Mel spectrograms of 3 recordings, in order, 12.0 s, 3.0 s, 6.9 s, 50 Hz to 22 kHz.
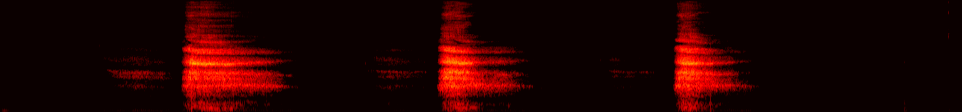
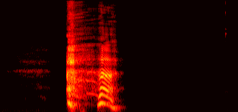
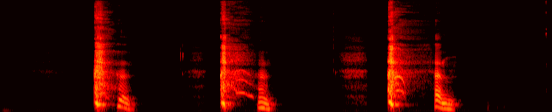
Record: {"exhalation_length": "12.0 s", "exhalation_amplitude": 3668, "exhalation_signal_mean_std_ratio": 0.32, "cough_length": "3.0 s", "cough_amplitude": 9035, "cough_signal_mean_std_ratio": 0.29, "three_cough_length": "6.9 s", "three_cough_amplitude": 11794, "three_cough_signal_mean_std_ratio": 0.29, "survey_phase": "beta (2021-08-13 to 2022-03-07)", "age": "65+", "gender": "Female", "wearing_mask": "No", "symptom_none": true, "smoker_status": "Ex-smoker", "respiratory_condition_asthma": false, "respiratory_condition_other": false, "recruitment_source": "REACT", "submission_delay": "2 days", "covid_test_result": "Negative", "covid_test_method": "RT-qPCR"}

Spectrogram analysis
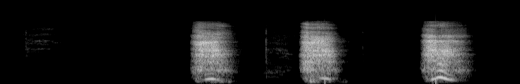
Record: {"exhalation_length": "5.2 s", "exhalation_amplitude": 30459, "exhalation_signal_mean_std_ratio": 0.36, "survey_phase": "beta (2021-08-13 to 2022-03-07)", "age": "18-44", "gender": "Female", "wearing_mask": "No", "symptom_cough_any": true, "symptom_runny_or_blocked_nose": true, "symptom_sore_throat": true, "symptom_fatigue": true, "symptom_headache": true, "symptom_change_to_sense_of_smell_or_taste": true, "symptom_loss_of_taste": true, "symptom_onset": "4 days", "smoker_status": "Ex-smoker", "respiratory_condition_asthma": false, "respiratory_condition_other": false, "recruitment_source": "Test and Trace", "submission_delay": "2 days", "covid_test_result": "Positive", "covid_test_method": "RT-qPCR", "covid_ct_value": 14.7, "covid_ct_gene": "ORF1ab gene", "covid_ct_mean": 15.3, "covid_viral_load": "9800000 copies/ml", "covid_viral_load_category": "High viral load (>1M copies/ml)"}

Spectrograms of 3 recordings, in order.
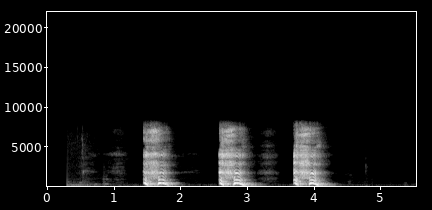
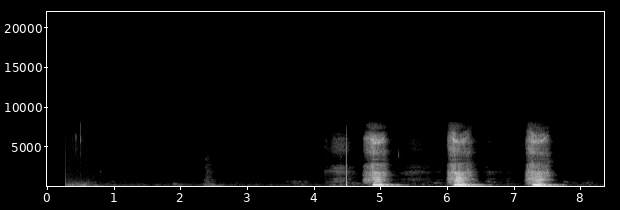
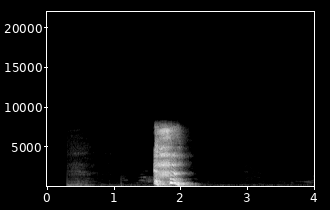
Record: {"three_cough_length": "5.5 s", "three_cough_amplitude": 29333, "three_cough_signal_mean_std_ratio": 0.41, "exhalation_length": "8.4 s", "exhalation_amplitude": 14474, "exhalation_signal_mean_std_ratio": 0.29, "cough_length": "4.0 s", "cough_amplitude": 27582, "cough_signal_mean_std_ratio": 0.28, "survey_phase": "alpha (2021-03-01 to 2021-08-12)", "age": "45-64", "gender": "Female", "wearing_mask": "No", "symptom_none": true, "smoker_status": "Never smoked", "respiratory_condition_asthma": false, "respiratory_condition_other": false, "recruitment_source": "REACT", "submission_delay": "1 day", "covid_test_result": "Negative", "covid_test_method": "RT-qPCR"}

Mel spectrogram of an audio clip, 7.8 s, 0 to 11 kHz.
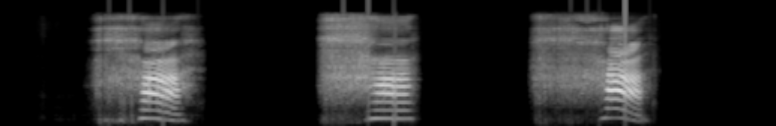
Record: {"exhalation_length": "7.8 s", "exhalation_amplitude": 27912, "exhalation_signal_mean_std_ratio": 0.36, "survey_phase": "beta (2021-08-13 to 2022-03-07)", "age": "18-44", "gender": "Female", "wearing_mask": "No", "symptom_sore_throat": true, "symptom_onset": "12 days", "smoker_status": "Ex-smoker", "respiratory_condition_asthma": false, "respiratory_condition_other": false, "recruitment_source": "REACT", "submission_delay": "2 days", "covid_test_result": "Negative", "covid_test_method": "RT-qPCR", "influenza_a_test_result": "Negative", "influenza_b_test_result": "Negative"}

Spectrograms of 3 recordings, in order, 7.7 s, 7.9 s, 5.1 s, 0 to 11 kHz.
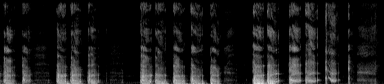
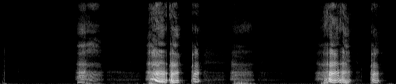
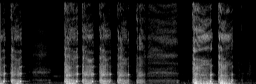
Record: {"three_cough_length": "7.7 s", "three_cough_amplitude": 14556, "three_cough_signal_mean_std_ratio": 0.51, "exhalation_length": "7.9 s", "exhalation_amplitude": 23983, "exhalation_signal_mean_std_ratio": 0.33, "cough_length": "5.1 s", "cough_amplitude": 32767, "cough_signal_mean_std_ratio": 0.45, "survey_phase": "alpha (2021-03-01 to 2021-08-12)", "age": "18-44", "gender": "Female", "wearing_mask": "No", "symptom_cough_any": true, "symptom_shortness_of_breath": true, "symptom_fatigue": true, "symptom_fever_high_temperature": true, "symptom_headache": true, "symptom_change_to_sense_of_smell_or_taste": true, "symptom_loss_of_taste": true, "smoker_status": "Never smoked", "respiratory_condition_asthma": false, "respiratory_condition_other": false, "recruitment_source": "Test and Trace", "submission_delay": "0 days", "covid_test_result": "Positive", "covid_test_method": "LFT"}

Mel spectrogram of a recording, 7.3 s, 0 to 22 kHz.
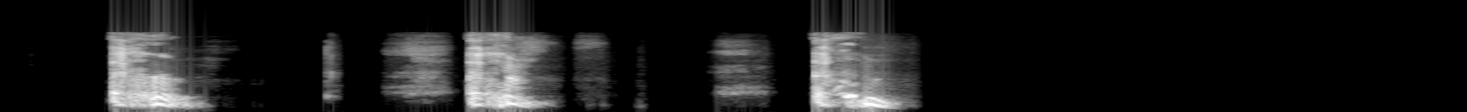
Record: {"three_cough_length": "7.3 s", "three_cough_amplitude": 31748, "three_cough_signal_mean_std_ratio": 0.29, "survey_phase": "beta (2021-08-13 to 2022-03-07)", "age": "45-64", "gender": "Male", "wearing_mask": "No", "symptom_cough_any": true, "symptom_runny_or_blocked_nose": true, "symptom_shortness_of_breath": true, "symptom_sore_throat": true, "symptom_headache": true, "symptom_change_to_sense_of_smell_or_taste": true, "smoker_status": "Ex-smoker", "respiratory_condition_asthma": false, "respiratory_condition_other": false, "recruitment_source": "Test and Trace", "submission_delay": "0 days", "covid_test_result": "Positive", "covid_test_method": "LFT"}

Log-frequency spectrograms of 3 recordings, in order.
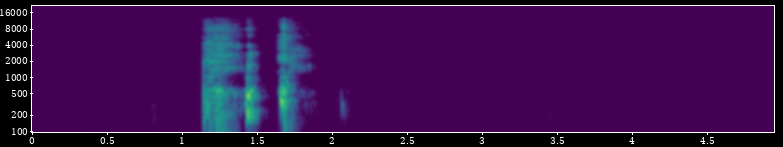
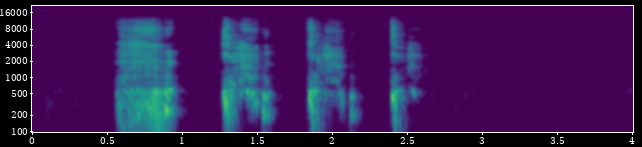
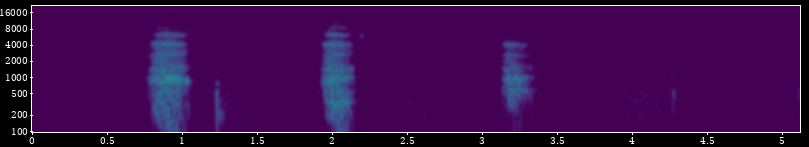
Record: {"cough_length": "4.9 s", "cough_amplitude": 18804, "cough_signal_mean_std_ratio": 0.19, "three_cough_length": "4.0 s", "three_cough_amplitude": 18707, "three_cough_signal_mean_std_ratio": 0.36, "exhalation_length": "5.1 s", "exhalation_amplitude": 2027, "exhalation_signal_mean_std_ratio": 0.3, "survey_phase": "beta (2021-08-13 to 2022-03-07)", "age": "45-64", "gender": "Female", "wearing_mask": "No", "symptom_cough_any": true, "symptom_runny_or_blocked_nose": true, "symptom_shortness_of_breath": true, "symptom_headache": true, "symptom_onset": "2 days", "smoker_status": "Ex-smoker", "respiratory_condition_asthma": true, "respiratory_condition_other": false, "recruitment_source": "Test and Trace", "submission_delay": "1 day", "covid_test_result": "Positive", "covid_test_method": "RT-qPCR", "covid_ct_value": 14.8, "covid_ct_gene": "N gene"}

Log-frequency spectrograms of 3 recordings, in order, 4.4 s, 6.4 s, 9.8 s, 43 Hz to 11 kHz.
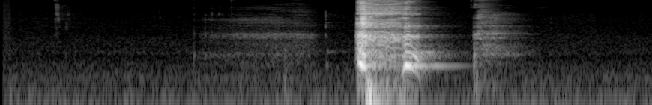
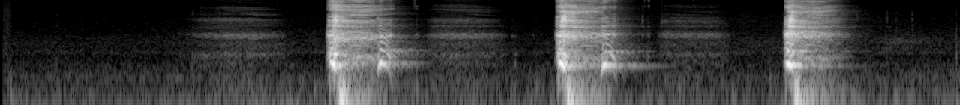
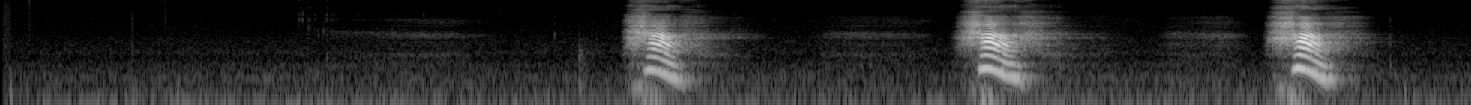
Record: {"cough_length": "4.4 s", "cough_amplitude": 32767, "cough_signal_mean_std_ratio": 0.21, "three_cough_length": "6.4 s", "three_cough_amplitude": 32767, "three_cough_signal_mean_std_ratio": 0.25, "exhalation_length": "9.8 s", "exhalation_amplitude": 15269, "exhalation_signal_mean_std_ratio": 0.21, "survey_phase": "beta (2021-08-13 to 2022-03-07)", "age": "45-64", "gender": "Female", "wearing_mask": "No", "symptom_runny_or_blocked_nose": true, "symptom_sore_throat": true, "symptom_fatigue": true, "symptom_fever_high_temperature": true, "symptom_headache": true, "smoker_status": "Ex-smoker", "respiratory_condition_asthma": false, "respiratory_condition_other": false, "recruitment_source": "Test and Trace", "submission_delay": "2 days", "covid_test_result": "Positive", "covid_test_method": "RT-qPCR", "covid_ct_value": 21.8, "covid_ct_gene": "N gene"}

